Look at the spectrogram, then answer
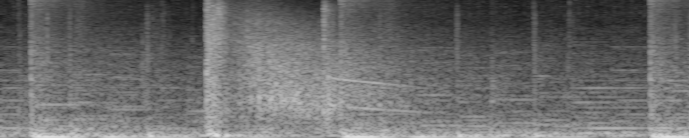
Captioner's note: gun fires; guns fires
